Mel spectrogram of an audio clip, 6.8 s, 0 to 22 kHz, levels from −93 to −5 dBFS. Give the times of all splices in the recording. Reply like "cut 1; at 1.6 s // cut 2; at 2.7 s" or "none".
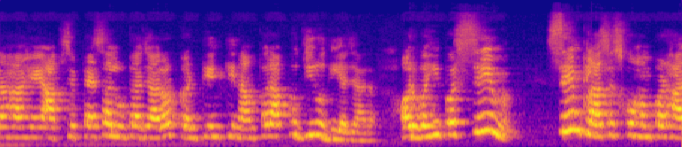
none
